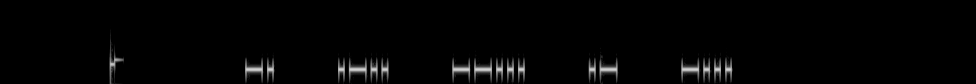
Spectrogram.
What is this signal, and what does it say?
Morse code, heard as a keyed tone, about 23 wpm, spaced as for 10 wpm, 700 Hz. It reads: NL7AB
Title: USA Call Signs - 5 Characters - 4x Character Spacing - 22wpm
